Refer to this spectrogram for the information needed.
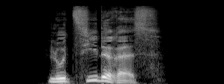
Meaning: strong/mixed nominative/accusative neuter singular comparative degree of luzid
- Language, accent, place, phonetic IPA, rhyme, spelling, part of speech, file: German, Germany, Berlin, [luˈt͡siːdəʁəs], -iːdəʁəs, luzideres, adjective, De-luzideres.ogg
